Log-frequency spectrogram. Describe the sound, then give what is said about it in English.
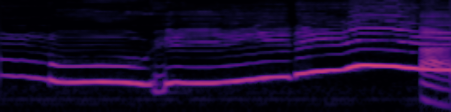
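A voice imitates a whale call with one long, loud, drawn-out moan that slowly dips and rises in pitch, breaking briefly midway and ending in a short, raspy burst. “Are you sure you speak whale?”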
